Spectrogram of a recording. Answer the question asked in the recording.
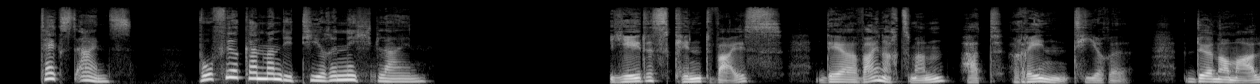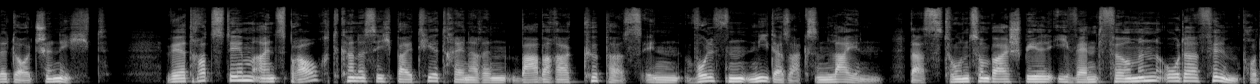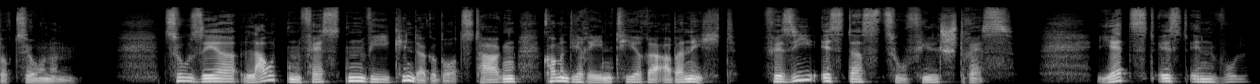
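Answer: Für sehr laute Feste wie Kindergeburtstage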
